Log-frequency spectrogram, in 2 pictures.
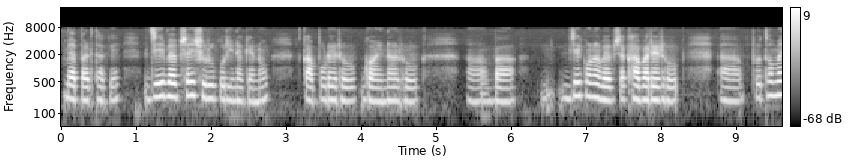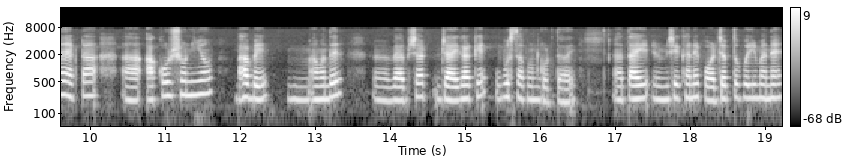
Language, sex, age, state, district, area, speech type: Bengali, female, 18-30, West Bengal, Jalpaiguri, rural, spontaneous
